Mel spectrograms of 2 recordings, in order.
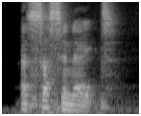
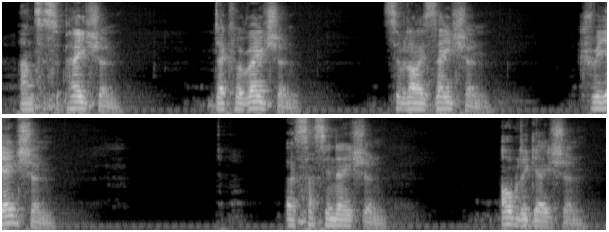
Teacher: When we add the suffix ation, the stress doesn't fall on the second syllable, but on the penultimate syllable, the one before the last. · Shown in: second take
